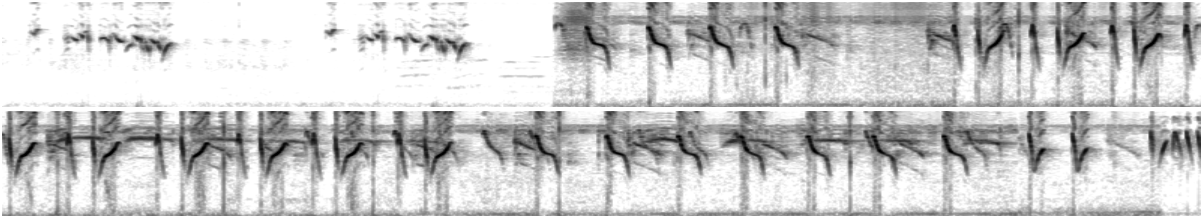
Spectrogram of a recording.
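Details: Bar-winged prinia (ciblek) lure call: two short high chirp bursts, then a loud, dense run of rapid, sharp, descending high chirps repeated many times a second, with a steady low hum underneath.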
